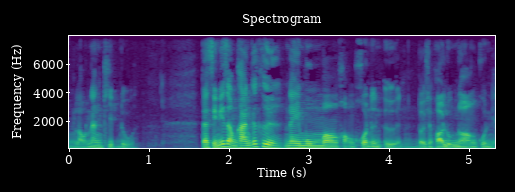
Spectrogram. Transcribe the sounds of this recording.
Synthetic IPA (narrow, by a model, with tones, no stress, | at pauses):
ɾa˧wna˥˩ŋkʰi˦˥t̪̚dṵː˧ | t̪ɛː˨˩si˨˩ŋt̪ʰiː˥˩sa˩˦mkʰa˧nkɔː˥˩kʰɯː˧na˧jmu˧mːɔː˧ŋkʰɔ̰ː˩˦ŋkʰo˧nʔɯː˨˩nʔɯ̰ː˨˩ndoː˧jt͡ɕʰa˧pʰɔ˦˥luː˥˩k̚nɔː˦˥ŋkʰu˧nːḭ˦˩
